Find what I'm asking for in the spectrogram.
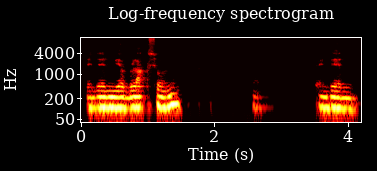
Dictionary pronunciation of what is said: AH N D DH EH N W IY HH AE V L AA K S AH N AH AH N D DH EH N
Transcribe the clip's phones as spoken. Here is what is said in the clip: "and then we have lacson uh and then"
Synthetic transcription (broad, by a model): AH N D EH N W IY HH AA B L AA K S AH N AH AH N D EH N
